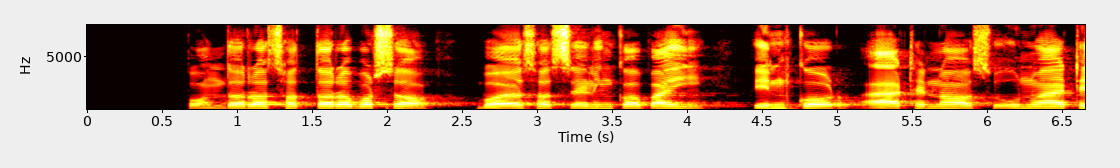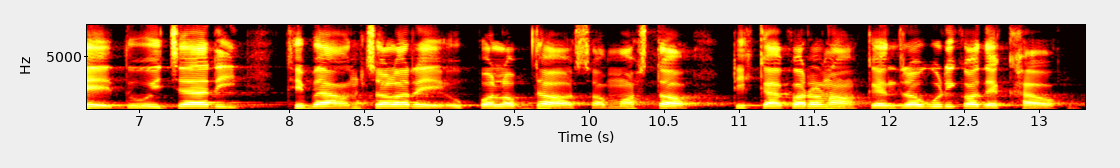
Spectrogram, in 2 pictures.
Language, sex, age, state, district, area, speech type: Odia, male, 18-30, Odisha, Dhenkanal, rural, read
